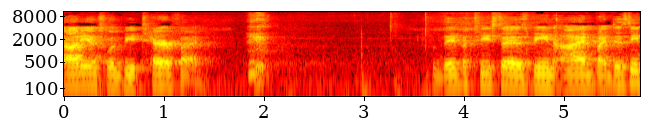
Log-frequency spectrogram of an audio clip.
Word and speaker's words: Bautista: Bautista. Bautista. Bautista. That's how you're supposed to say it. When people say Batista.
